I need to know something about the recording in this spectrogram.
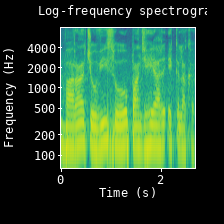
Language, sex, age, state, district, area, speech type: Punjabi, male, 18-30, Punjab, Pathankot, rural, spontaneous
